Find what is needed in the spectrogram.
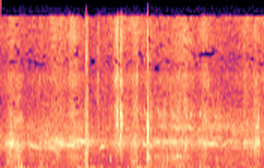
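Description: Footsteps through meadow grass: soft, irregular rustles and crunches of stems underfoot.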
